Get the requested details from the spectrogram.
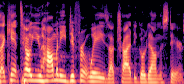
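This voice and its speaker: The tone is animated. Intonation is lively. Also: man, quiet background. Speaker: youth pastor. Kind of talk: sermon. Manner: halting. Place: church. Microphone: handheld.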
